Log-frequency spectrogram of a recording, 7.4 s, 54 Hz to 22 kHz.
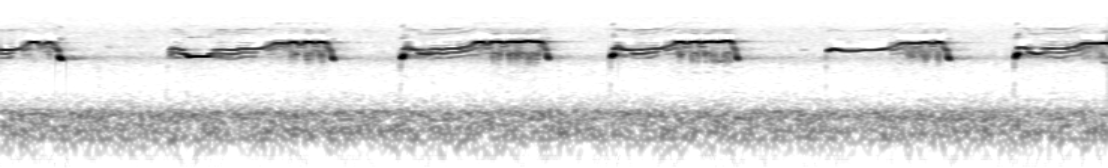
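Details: High, quavering whistled calls of a juvenile black kite on a branch in Kurzeme, Latvia, 14 July 2023, when its mother arrives with fish; six or so wavering notes follow one another in a steady, insistent run.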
